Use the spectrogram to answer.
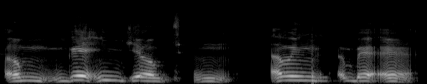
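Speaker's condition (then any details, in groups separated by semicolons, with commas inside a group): Cerebral palsy, spastic and dyskinetic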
